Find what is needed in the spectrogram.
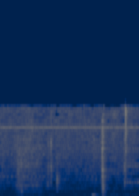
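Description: Quiet room tone with a soft low knock about one and a half seconds in and a sharp tick just before the end, from a metal flute being handled and raised to the lips.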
